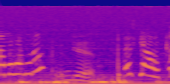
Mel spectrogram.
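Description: A woman's high-pitched voice calling out: a held tone at first, then rising and falling sliding tones.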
